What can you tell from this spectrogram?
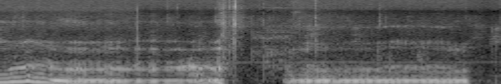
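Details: Basset hound vocalizing while its ear is scratched: two drawn-out, low, harmonic growling groans, each about two seconds long. The first opens with a wavering pitch, and a brief quiet gap separates the two.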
